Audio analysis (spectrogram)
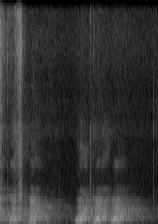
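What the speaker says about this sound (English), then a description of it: "We got a dog over here that needs some training" A dog barks in a state park campground in Georgia, sending out two clusters of two or three moderately distant barks with short pauses between them.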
